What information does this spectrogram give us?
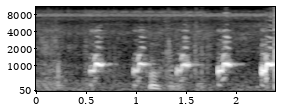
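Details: White-breasted waterhen calls played from a soundbox beside a decoy bird to lure wild waterhens into a one-door trap: a harsh, honking note repeated about every half second, five times, over a steady high hiss.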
